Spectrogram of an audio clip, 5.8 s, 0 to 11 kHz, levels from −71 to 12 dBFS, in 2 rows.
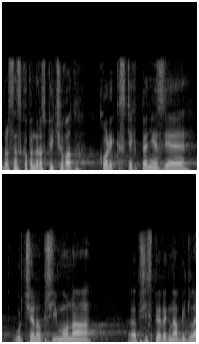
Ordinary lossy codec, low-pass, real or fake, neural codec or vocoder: AAC, 48 kbps; 7.2 kHz; real; none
